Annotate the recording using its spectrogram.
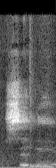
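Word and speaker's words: Cydnee: meet you how's everyone doing my name is Sydney I'm gonna spell it for you it's really easy it's not okay c y d n e e space a l y x z a n Sydney also if you follow me on IG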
